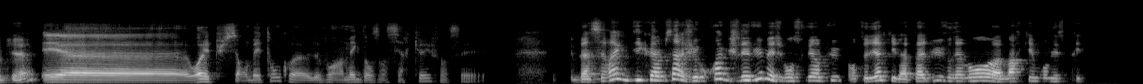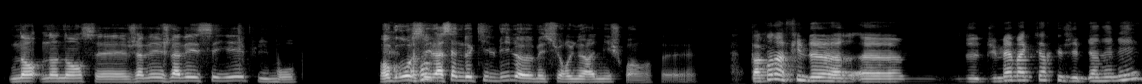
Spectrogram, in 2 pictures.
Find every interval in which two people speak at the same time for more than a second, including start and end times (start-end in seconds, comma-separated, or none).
none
